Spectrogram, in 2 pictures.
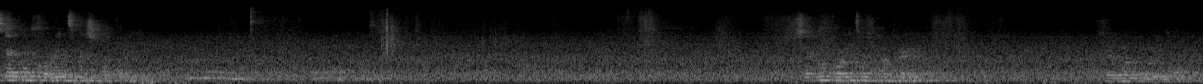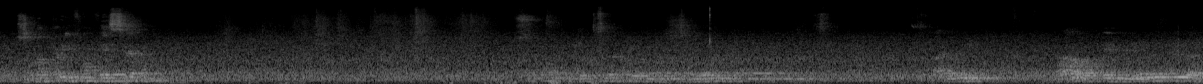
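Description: A young man speaks through a microphone in an echoing hall, pausing between phrases.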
